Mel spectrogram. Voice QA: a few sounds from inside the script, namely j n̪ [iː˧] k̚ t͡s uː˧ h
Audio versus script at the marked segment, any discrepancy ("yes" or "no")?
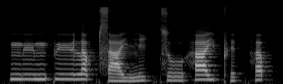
no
